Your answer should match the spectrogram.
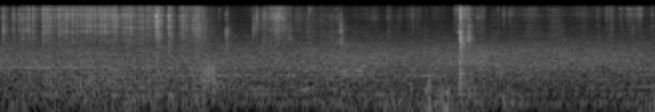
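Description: Cardboard and plastic-bagged parts rustling and knocking as hands work at a taped cardboard sleeve inside a parts box, with one sharp click a little past four and a half seconds in. Steady wind noise on the microphone underneath.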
